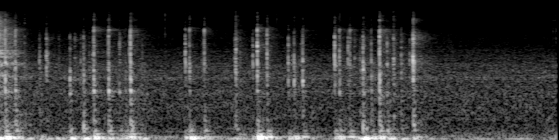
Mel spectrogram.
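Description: Typing on a computer keyboard: a quick, uneven run of keystrokes.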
